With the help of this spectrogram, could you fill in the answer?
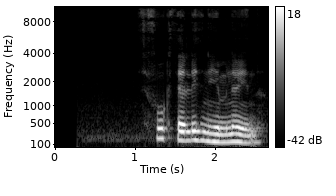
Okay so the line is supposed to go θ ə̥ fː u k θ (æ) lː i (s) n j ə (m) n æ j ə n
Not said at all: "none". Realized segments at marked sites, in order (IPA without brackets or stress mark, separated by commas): æ, θ, m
